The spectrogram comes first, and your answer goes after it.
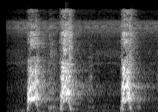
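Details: Dog barking at a vehicle that has arrived nearby: three short, loud, harsh barks spaced about half a second to a second apart, with a quiet pause between the second and third.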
